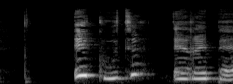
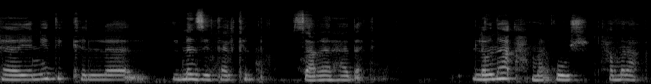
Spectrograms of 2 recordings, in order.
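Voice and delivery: usual speaking voice

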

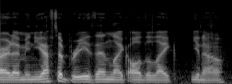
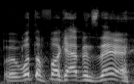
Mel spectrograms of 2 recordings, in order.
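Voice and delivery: baffled; 8 semitones higher than usual. Retold or imitated. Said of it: "It's just like".

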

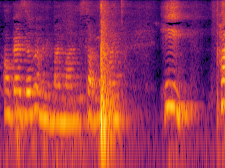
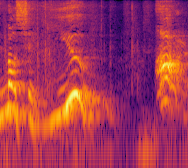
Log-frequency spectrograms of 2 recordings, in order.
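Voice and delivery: louder, drawn-out verdict with pauses; suspenseful judge; 6 dB louder, much slower than usual. Acted. Judge about to give Moshe his verdict, suspenseful. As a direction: hold them in suspense.

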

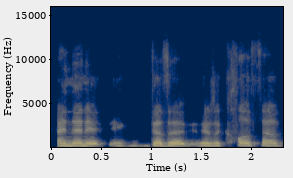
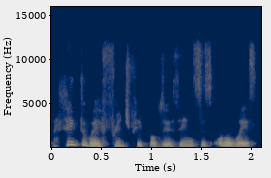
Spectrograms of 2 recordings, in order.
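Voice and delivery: lightly imitated British accent, lower; 3 semitones lower, 5 dB quieter than usual. Retelling the French suitor's line about spice, mild British accent. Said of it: "in his British accent".

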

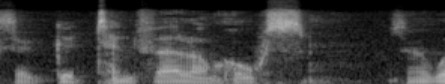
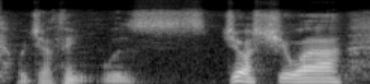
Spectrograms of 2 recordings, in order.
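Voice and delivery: normal talking voice

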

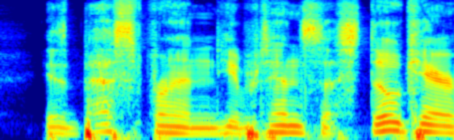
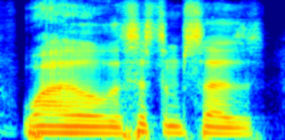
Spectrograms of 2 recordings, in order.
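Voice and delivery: ordinary delivery, nothing marked

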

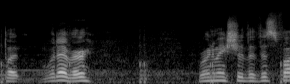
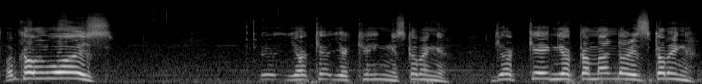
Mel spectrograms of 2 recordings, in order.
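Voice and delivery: higher, louder commander's cry; heroic rallying shout; 6 semitones higher, 7 dB louder than usual. Pretend. The player as king riding to help his soldiers, shouting heroically. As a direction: announce the king's arrival to the troops. King rides to the other side.

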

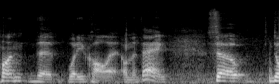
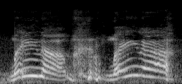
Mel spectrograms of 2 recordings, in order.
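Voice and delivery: much higher, louder call of a name, laughing; imitated shout; 3 dB louder, much slower than usual. Girl calling her friend in the pool, high loud shout. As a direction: yell the name across the pool like the girl did. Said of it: "shouting at her, trying to get her attention".

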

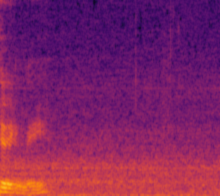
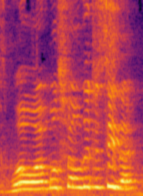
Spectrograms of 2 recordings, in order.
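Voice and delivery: loud, high, startled exclaim; 7 semitones higher, 11 dB louder, faster than usual. Real, not acted. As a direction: react to nearly falling. Nearly falls in game.

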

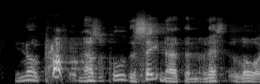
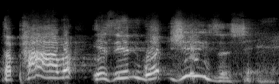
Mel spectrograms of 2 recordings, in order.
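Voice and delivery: preaching shout; 6 semitones higher, 4 dB louder than usual. Real, not acted. Preaching climax with music.

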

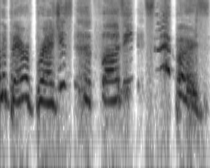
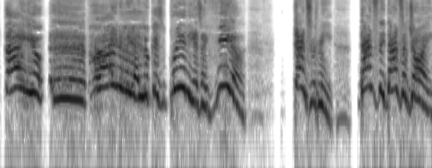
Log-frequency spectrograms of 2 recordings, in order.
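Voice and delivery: overjoyed. Acted. Engine thanking Crash for the pretty costume, elated. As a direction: gush in hammed-up delight.

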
